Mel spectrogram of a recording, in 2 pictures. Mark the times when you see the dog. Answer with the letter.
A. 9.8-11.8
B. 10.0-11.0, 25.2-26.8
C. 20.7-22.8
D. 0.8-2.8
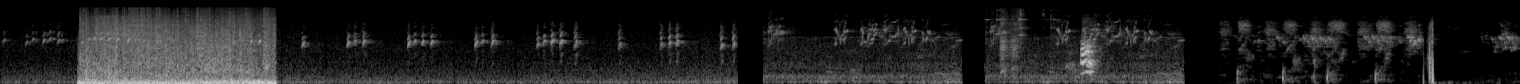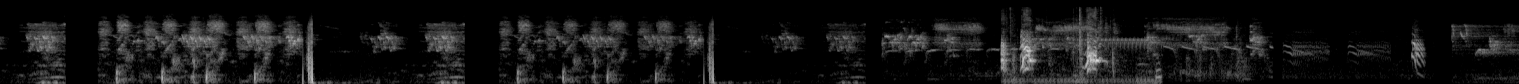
B.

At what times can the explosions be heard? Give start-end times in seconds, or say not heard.
0.8-2.8.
